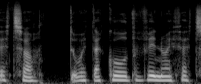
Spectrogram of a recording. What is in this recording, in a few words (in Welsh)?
"gwddf", Welsh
